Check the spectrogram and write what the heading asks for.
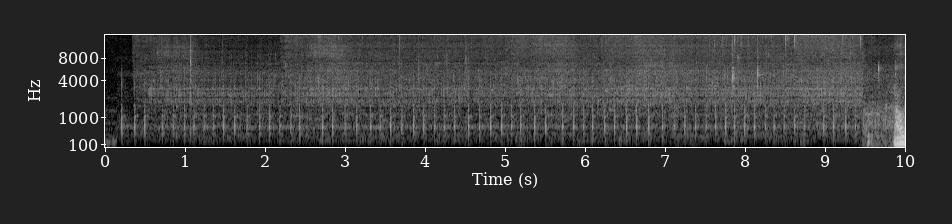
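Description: Pakora batter frying in hot oil in a karahi: a fine, fast crackle that starts as the first battered potato slices go in and grows louder as more are added.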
